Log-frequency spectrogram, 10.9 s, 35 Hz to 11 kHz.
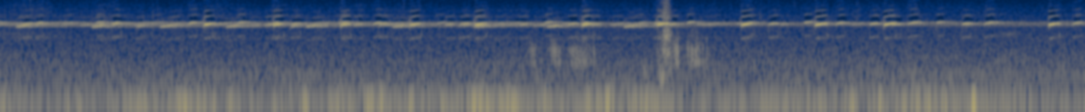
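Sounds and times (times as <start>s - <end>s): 
dense chorus of spring peepers: 0.0s - 10.8s
leopard frog low croaking rattle, somewhat submerged: 4.6s - 9.0s.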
